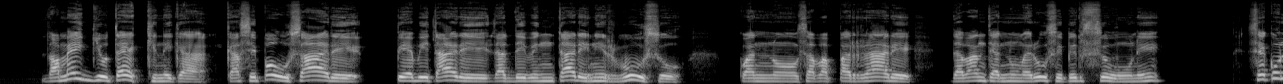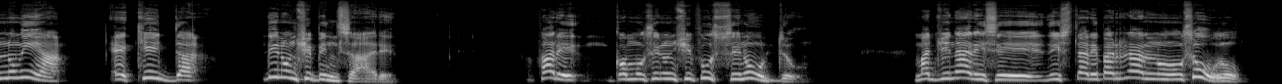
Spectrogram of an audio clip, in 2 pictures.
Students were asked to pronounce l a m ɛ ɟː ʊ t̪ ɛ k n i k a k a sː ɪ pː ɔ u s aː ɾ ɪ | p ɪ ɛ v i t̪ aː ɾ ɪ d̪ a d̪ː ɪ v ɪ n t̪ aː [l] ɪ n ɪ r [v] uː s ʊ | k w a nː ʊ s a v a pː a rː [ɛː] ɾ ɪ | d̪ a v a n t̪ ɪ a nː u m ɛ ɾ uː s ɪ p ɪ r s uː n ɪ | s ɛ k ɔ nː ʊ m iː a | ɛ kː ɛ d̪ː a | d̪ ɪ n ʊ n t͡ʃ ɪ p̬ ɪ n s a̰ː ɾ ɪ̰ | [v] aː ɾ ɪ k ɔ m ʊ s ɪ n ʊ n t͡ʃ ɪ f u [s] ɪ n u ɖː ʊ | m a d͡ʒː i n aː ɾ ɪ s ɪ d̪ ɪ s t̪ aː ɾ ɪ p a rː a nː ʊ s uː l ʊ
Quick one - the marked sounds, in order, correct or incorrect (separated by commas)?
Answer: incorrect, correct, incorrect, incorrect, incorrect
